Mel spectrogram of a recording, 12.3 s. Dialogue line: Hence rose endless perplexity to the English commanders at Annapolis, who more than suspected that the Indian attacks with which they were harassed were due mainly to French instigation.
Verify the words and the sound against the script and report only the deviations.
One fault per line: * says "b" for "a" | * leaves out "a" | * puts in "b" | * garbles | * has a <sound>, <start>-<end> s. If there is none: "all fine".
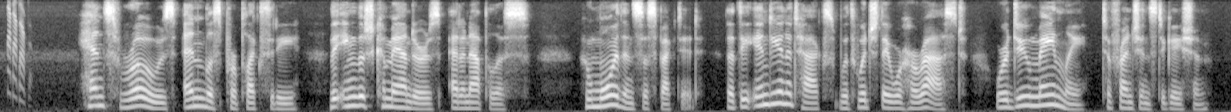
* has a chirp, 0.1-0.3 s
* leaves out "to"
